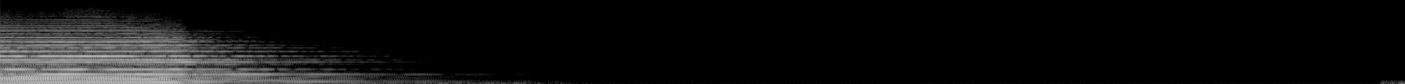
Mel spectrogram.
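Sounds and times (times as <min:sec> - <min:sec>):
brass ensemble: 0:00.0 - 0:04.2.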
